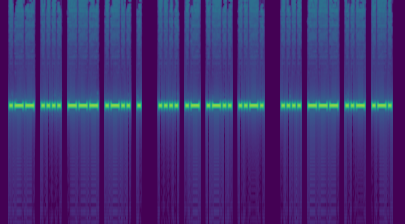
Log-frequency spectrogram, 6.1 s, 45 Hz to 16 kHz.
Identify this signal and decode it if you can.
Morse code, heard as a keyed tone, about 30 wpm, 1000 Hz. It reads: WHOLE HALF HOUR
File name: 30wpm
